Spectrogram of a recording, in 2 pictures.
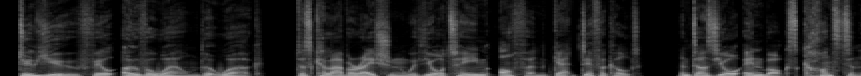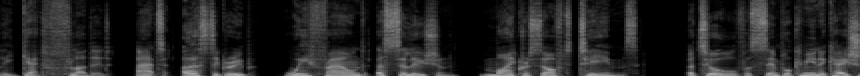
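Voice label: Male English IVR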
